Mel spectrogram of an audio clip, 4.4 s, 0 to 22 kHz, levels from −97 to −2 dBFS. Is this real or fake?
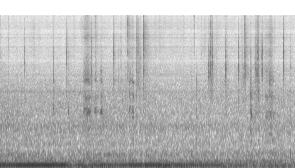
fake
